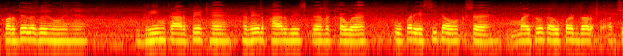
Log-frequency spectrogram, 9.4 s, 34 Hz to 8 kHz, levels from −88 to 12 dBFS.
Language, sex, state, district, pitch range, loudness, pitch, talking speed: Hindi, male, Uttar Pradesh, Etah, 150-165 Hz, -16 LUFS, 155 Hz, 140 wpm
